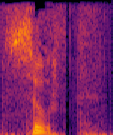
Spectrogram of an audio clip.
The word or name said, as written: Soothly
